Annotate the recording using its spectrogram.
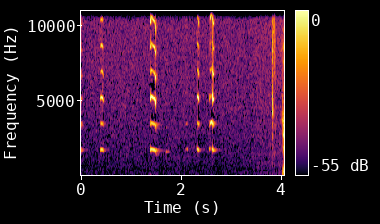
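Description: Marker squeaking against a glass lightboard in short strokes as a word is written: about five brief, high squeaks with gaps between them.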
